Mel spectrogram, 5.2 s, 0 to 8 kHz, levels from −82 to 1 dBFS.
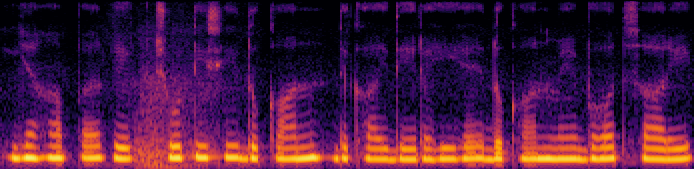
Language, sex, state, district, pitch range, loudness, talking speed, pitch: Hindi, female, Chhattisgarh, Kabirdham, 190-205 Hz, -14 LUFS, 160 wpm, 195 Hz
